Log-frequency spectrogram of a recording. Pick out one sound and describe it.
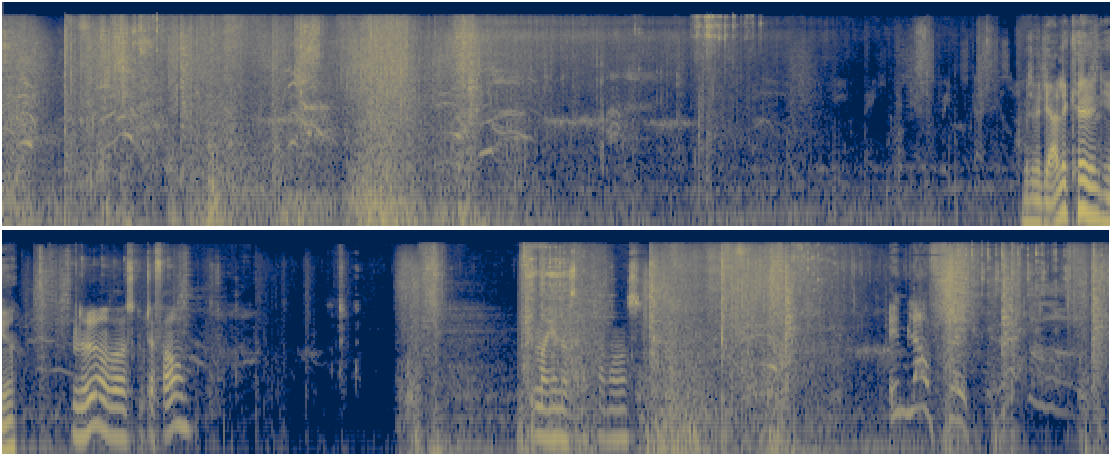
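Blades clash and strike in a fierce fight.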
